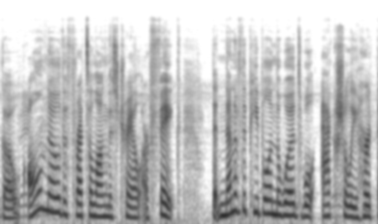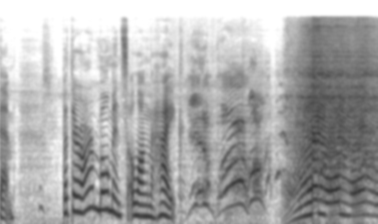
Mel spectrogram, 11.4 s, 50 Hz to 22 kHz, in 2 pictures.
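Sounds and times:
speech: 0.0s - 11.2s
laughter: 8.3s - 10.4s
chainsaw engine revving: 9.9s - 11.3s.

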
